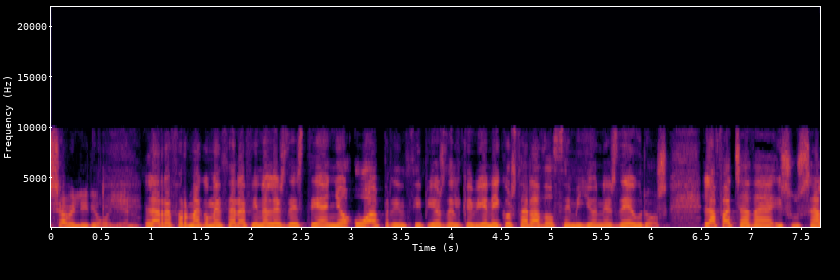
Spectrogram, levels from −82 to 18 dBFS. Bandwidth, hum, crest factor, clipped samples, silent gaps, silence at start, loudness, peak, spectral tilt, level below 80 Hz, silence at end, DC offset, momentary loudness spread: 10 kHz; none; 12 dB; under 0.1%; none; 0 s; -18 LUFS; -6 dBFS; -4.5 dB/octave; -48 dBFS; 0 s; under 0.1%; 5 LU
